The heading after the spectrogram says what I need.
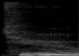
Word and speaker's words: tube: we call them the Toob Toob Toob okay so that's T ube and the U is pronounced long and it's to you where's the nearest tube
